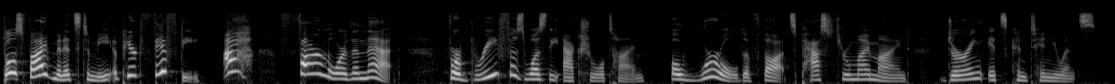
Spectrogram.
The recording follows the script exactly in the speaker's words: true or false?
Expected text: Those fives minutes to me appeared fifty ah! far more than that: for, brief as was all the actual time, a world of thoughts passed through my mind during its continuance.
false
